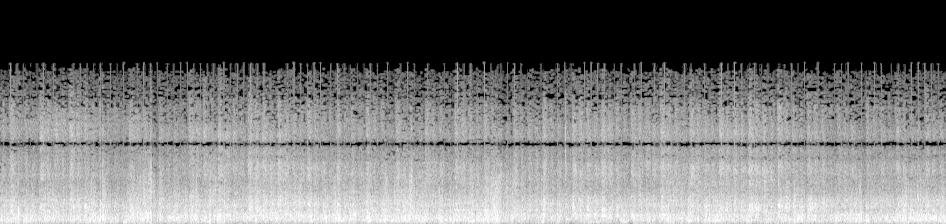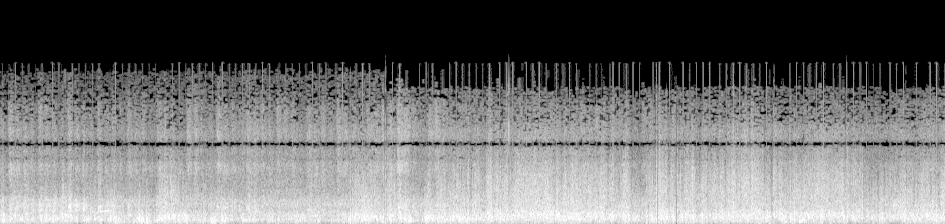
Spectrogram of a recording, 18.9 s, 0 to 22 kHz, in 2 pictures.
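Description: Steam-hauled passenger train heard from a coach window while under way: a dense, steady rattle of rapid beats from the 4-8-2 steam locomotive and the wheels on the rails, with wind buffeting the microphone.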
